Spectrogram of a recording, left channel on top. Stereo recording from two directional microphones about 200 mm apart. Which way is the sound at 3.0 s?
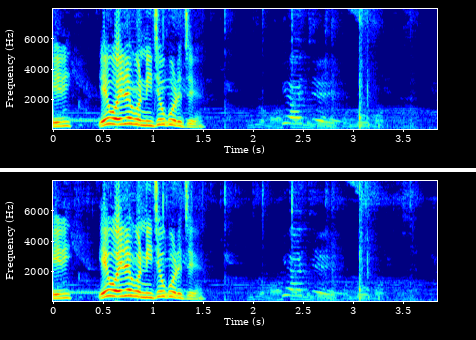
45° left (ahead or behind).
